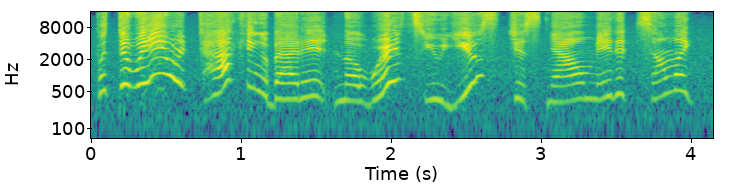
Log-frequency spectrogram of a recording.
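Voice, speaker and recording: A woman voicing a small, curious, excitable fairy companion in a video game, with a squeaky childlike voice. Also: brisk, very noisy. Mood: curious, surprised. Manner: refers to herself in third person. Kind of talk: animated game dialogue. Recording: loud music behind.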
